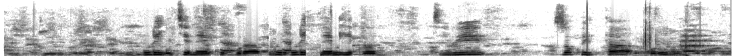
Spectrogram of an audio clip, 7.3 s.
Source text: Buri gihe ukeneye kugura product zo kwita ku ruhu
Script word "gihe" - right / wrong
wrong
